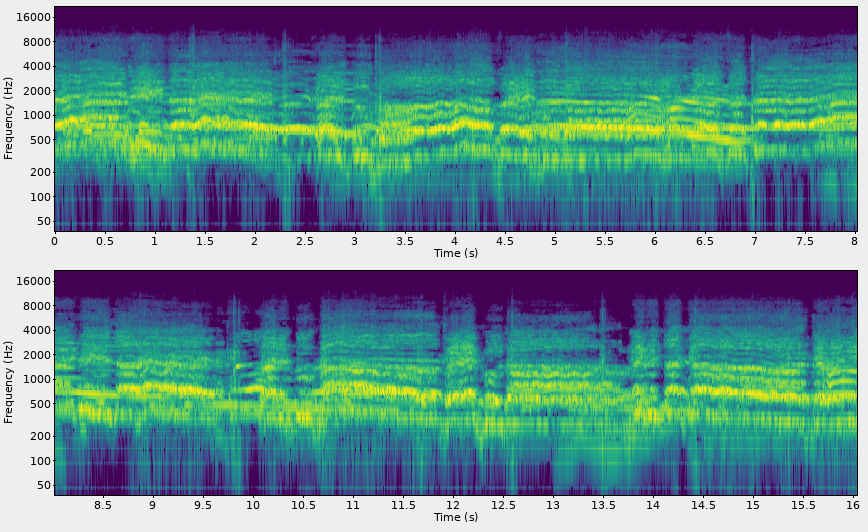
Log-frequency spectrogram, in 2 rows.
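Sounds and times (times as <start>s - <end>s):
men chanting a lament: 0.0s - 16.0s
hands slapping bare chests: 1.3s - 3.6s, 4.8s - 6.2s, 6.8s - 7.4s, 9.7s - 13.8s.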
